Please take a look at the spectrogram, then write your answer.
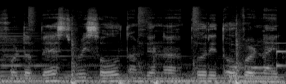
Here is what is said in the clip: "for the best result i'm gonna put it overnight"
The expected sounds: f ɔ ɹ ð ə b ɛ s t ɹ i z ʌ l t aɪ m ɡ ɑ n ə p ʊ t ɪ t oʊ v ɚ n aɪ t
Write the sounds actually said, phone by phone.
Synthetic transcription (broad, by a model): f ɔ ɹ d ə b ɛ s t ɹ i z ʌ l t aɪ m ɡ ɑ n ə p ʊ t ɪ t oʊ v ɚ n aɪ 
